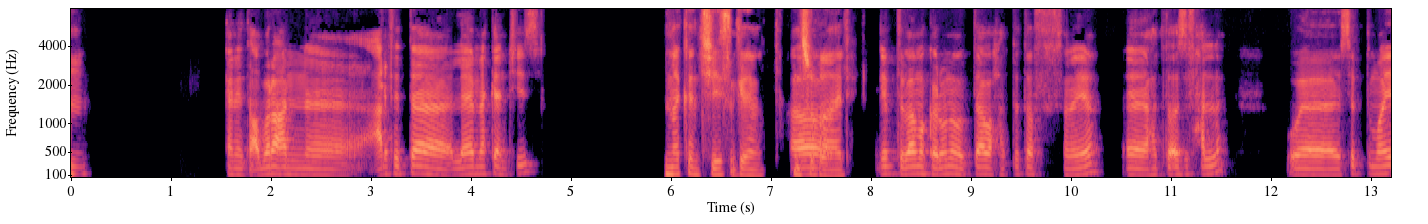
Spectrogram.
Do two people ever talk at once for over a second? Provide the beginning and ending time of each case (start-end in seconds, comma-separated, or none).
none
